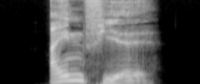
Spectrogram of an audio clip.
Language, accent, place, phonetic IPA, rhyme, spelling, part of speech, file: German, Germany, Berlin, [ˈaɪ̯nˌfiːl], -aɪ̯nfiːl, einfiel, verb, De-einfiel.ogg
- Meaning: first/third-person singular dependent preterite of einfallen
